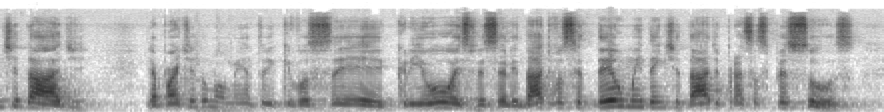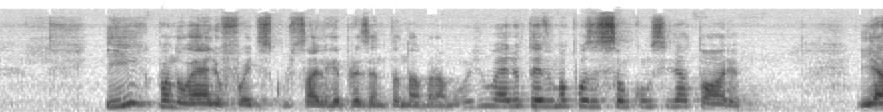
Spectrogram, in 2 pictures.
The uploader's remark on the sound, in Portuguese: Este é um episódio especial – aconteceu ao vivo no primeiro congresso Emergência USP.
